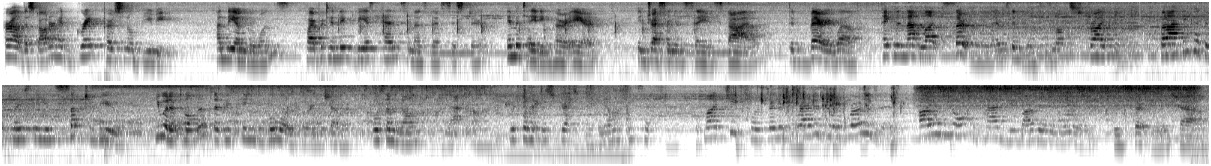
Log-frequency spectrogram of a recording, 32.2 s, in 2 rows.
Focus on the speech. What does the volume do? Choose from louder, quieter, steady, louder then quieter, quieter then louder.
quieter.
